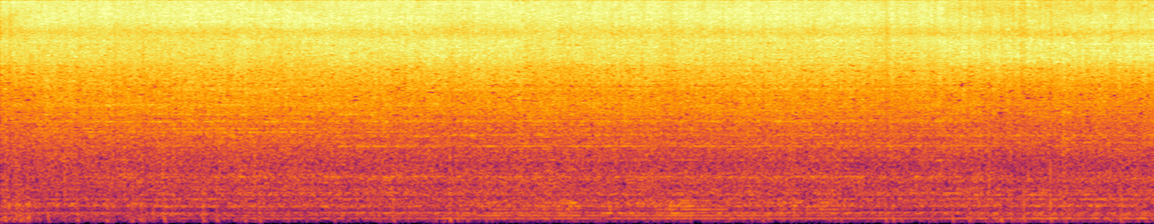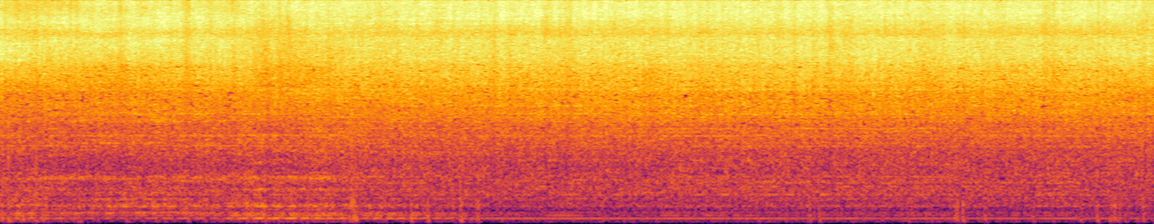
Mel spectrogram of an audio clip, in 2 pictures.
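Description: Maize crushing machine running steadily on its motor: a constant low hum under a loud, even hiss.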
